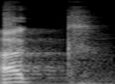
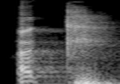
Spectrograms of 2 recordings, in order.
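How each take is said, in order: First: The final k is released plainly, without extra breath. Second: The final k is released with heavy breath. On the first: The speaker calls it right. "jadi biasa saja ... tidak berhembus yang berlebih" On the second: The speaker calls it wrong. "akhirnya mengucapkannya itu ak ... Maka ini kurang tepat"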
